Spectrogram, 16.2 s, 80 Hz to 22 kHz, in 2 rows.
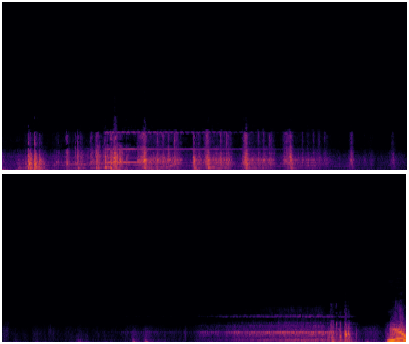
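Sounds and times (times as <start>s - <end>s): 
telephone ringing: 0.5s - 7.1s, 12.6s - 15.2s
speech: 15.8s - 16.1s.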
